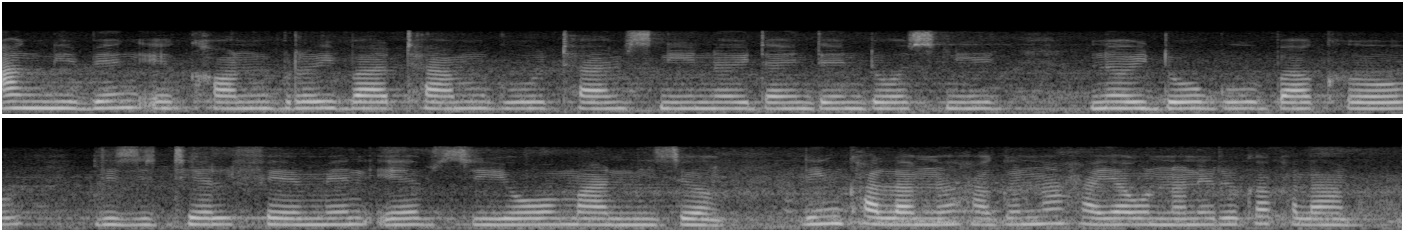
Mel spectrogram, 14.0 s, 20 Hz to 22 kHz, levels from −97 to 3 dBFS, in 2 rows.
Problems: none marked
